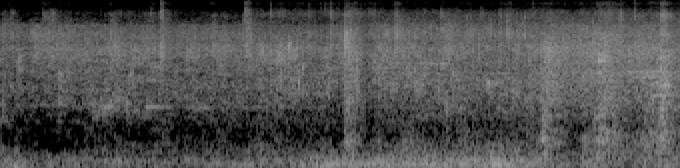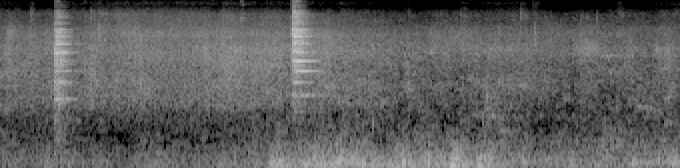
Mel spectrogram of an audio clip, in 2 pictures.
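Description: Rain pouring outside a house during a cool-weather storm, a dense steady patter with low rumbles of thunder rolling underneath and the downpour swelling louder toward the end.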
